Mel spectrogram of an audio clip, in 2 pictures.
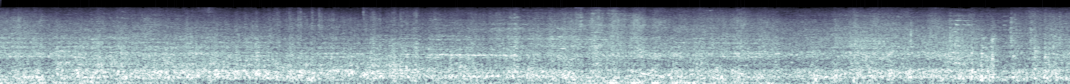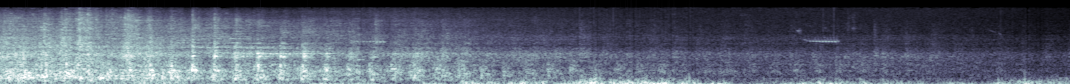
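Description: Freight cars of a heavy freight train rolling past close by, a steady clickety-clack of wheels over the rails. About two-thirds through the sound thins to an uneven low rumble as the end of the train goes by.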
